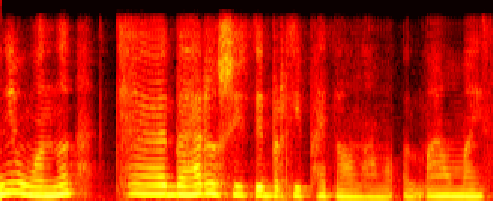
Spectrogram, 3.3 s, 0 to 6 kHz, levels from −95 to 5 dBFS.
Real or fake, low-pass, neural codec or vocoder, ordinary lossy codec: fake; 5.4 kHz; codec, 16 kHz, about 1 kbps, DyCAST, with the encoder's durations; none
